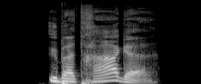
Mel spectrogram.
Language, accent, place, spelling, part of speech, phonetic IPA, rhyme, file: German, Germany, Berlin, übertrage, verb, [ˌyːbɐˈtʁaːɡə], -aːɡə, De-übertrage.ogg
- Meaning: inflection of übertragen: 1. first-person singular present 2. first/third-person singular subjunctive I 3. singular imperative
